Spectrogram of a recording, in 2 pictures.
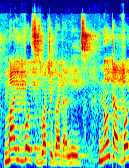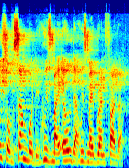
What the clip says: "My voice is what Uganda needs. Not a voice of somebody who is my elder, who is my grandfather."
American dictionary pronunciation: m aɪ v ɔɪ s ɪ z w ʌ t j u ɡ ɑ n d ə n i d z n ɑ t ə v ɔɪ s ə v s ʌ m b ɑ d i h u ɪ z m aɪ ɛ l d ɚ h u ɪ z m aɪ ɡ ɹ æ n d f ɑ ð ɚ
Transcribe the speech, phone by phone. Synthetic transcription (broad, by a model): m aɪ v ɔɪ s ɪ z w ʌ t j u ɡ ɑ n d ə n i d z n ɑ t ə v ɔɪ s ə v s ʌ m b ɑ d i h u ɪ z m aɪ ɛ l d ɚ h u ɪ z m aɪ ɡ ɹ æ n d f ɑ ð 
